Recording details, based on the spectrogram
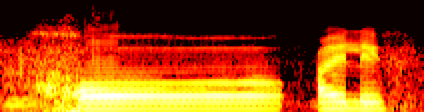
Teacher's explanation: Next آیا ہے حروف مستعلیہ. اسے بھی موٹا پڑھیں گے.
